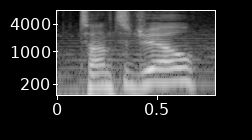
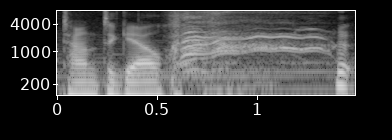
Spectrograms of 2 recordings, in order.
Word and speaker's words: Tantegel: Tantegel? Ever heard of it? Still can't believe that's how you pronounce it. For years I said Tantegel. Which sounds dumb, really, in hindsight.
